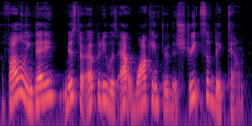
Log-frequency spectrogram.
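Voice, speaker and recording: A woman reads a children's storybook aloud in a fairly high voice. Her pitch swings widely as she narrates. She is expressive and speaks directly to her young listeners, often with questions. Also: moderate pace, slightly rough.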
